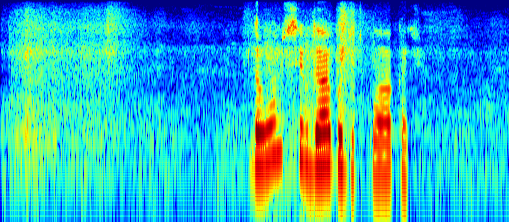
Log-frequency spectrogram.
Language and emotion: Russian, neutral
